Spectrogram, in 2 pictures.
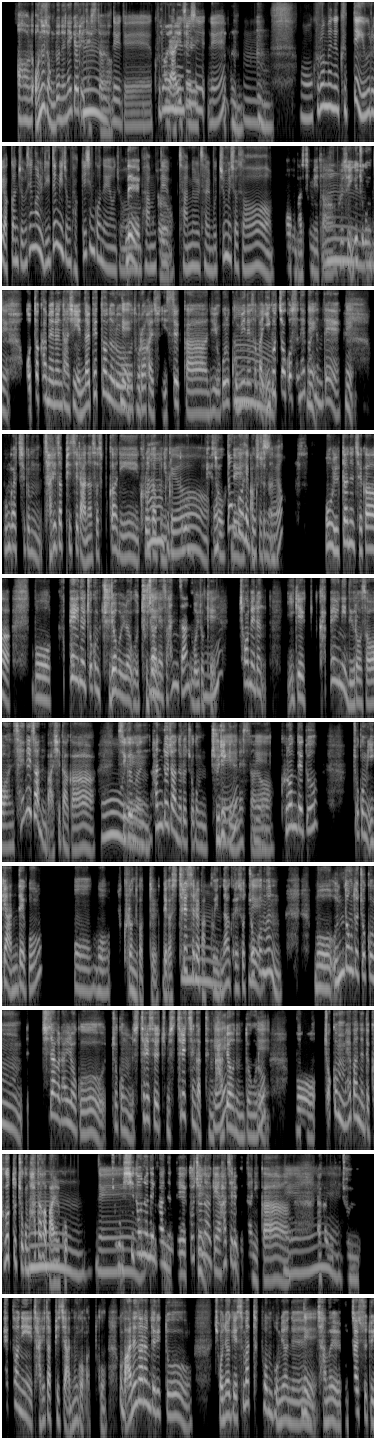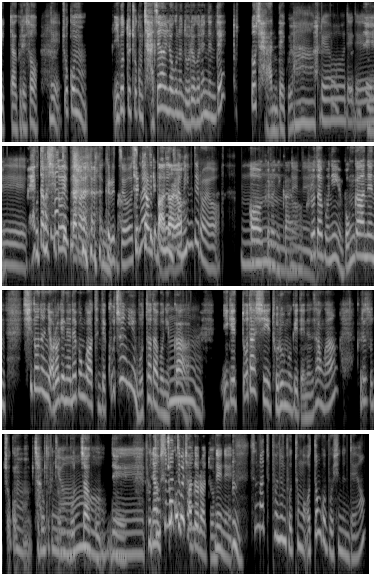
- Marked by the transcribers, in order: distorted speech; tapping; other background noise; laugh; laugh
- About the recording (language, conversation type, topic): Korean, advice, 밤중에 자주 깨서 깊이 잠들지 못하는데, 어떻게 하면 개선할 수 있을까요?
